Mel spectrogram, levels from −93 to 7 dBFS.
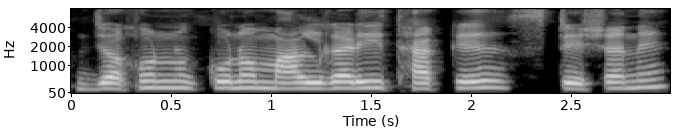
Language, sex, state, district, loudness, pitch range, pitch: Bengali, female, West Bengal, Kolkata, -17 LUFS, 195-225 Hz, 215 Hz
